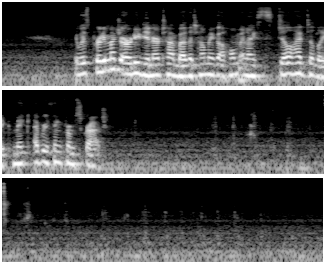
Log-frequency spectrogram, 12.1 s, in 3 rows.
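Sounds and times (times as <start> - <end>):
low steady hum: 0.0 - 12.0
faint chewing and mouth smacking: 6.6 - 12.0.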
